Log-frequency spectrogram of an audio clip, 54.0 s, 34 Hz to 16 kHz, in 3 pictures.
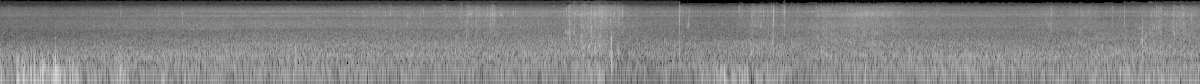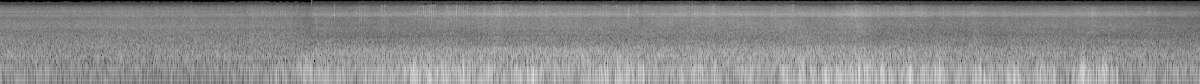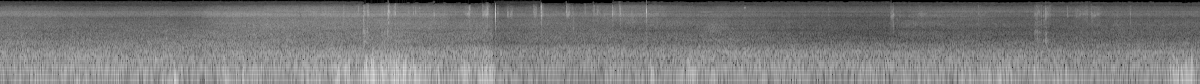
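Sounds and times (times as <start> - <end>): ocean surf washing onto beach: 0.0 - 54.0
waves breaking against rocks: 3.3 - 35.6.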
